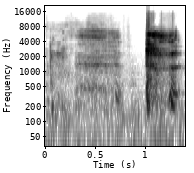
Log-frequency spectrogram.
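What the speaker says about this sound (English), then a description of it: "I'm coughing" A person playing Minecraft coughs close to the microphone, with two short, rough bursts separated by a brief pause.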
